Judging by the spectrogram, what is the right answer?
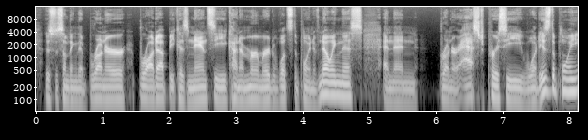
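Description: Here is a man with an ordinary speaking voice and an American accent, pitched fairly low with ordinary pitch variation. He talks at a fairly quick pace in a very clean recording with a silent background, the sound dry and close with no echo. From US Northeast, New Jersey. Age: 20s. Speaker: podcast host. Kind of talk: casual book discussion podcast.

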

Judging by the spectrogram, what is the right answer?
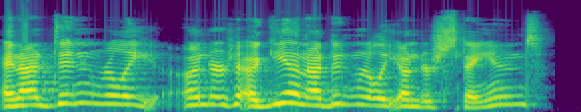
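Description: A woman is speaking. She has a Mississippi accent. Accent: Southern US (Mississippi). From US South, Mississippi (Brandon). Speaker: recovering addict sharing faith story. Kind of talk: testimony.

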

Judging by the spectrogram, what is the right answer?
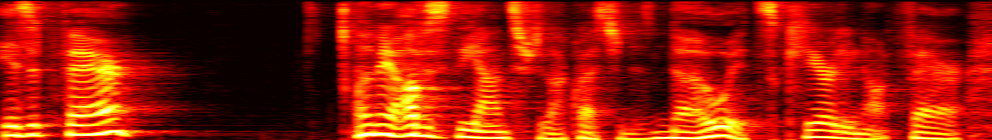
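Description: A man speaks at medium pitch with lively intonation. His voice is somewhat breathy. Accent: Dublin. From Ireland, Dublin. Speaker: podcast host, primary teacher. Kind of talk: solo commentary podcast. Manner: casual, hesitant with many fillers.

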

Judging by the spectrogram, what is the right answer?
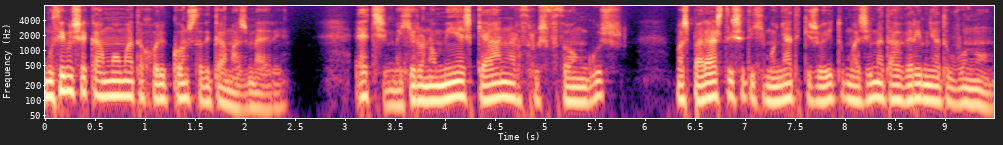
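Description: Speaking in a calm tone at a moderate pace, a man uses a fairly low pitch, lively intonation and a dark, mellow, somewhat breathy tone. The sound is dry and close with no echo, on a very clean recording with a silent background. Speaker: podcast host reading diary. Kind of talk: reading aloud from a travel diary. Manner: measured, calm, narrative reading.

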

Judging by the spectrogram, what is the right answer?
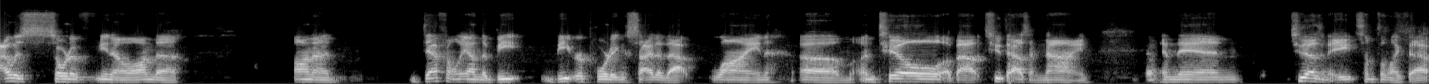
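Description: Here a man with an American accent has a bright, sharp tone and fairly even intonation. He goes at a fairly slow pace, with long, frequent pauses. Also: medium pitch for a man. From rural Nebraska. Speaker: sports journalist. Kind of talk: casual interview. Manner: halting, many fillers and repeats.

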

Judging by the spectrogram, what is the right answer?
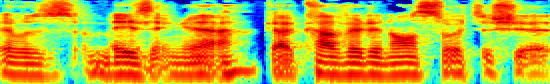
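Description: Vocal fry against a quiet background. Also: man. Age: 30s. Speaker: podcast guest. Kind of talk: casual chat.

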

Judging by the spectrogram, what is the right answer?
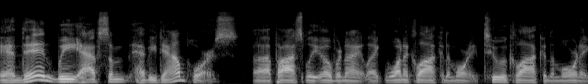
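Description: Against a quiet background, a man with a very deep, low pitch speaks at a fairly quick pace. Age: 50s. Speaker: TV meteorologist. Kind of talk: solo podcast weather talk. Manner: casual, with many filler words.

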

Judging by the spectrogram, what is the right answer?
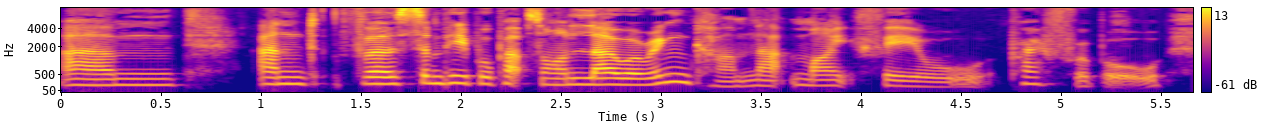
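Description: In a British accent, a speaker moves at a fairly slow pace with ordinary pitch variation, in a very clean recording with a silent background. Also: woman, fairly low pitch for a woman. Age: 40s. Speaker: podcast host, clinical psychologist. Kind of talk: casual interview chat.

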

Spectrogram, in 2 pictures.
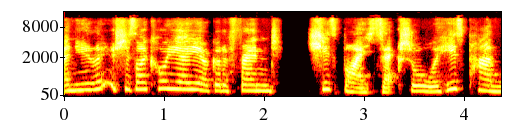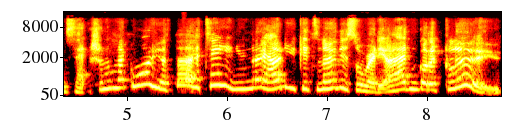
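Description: A woman with a southern England accent, a high pitch, very wide pitch swings, a fairly quick pace, and hardly any pauses, in a dry, close sound with no echo. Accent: British English, southern England. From England, between London and Cambridge. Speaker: parenting author. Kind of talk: interview conversation.

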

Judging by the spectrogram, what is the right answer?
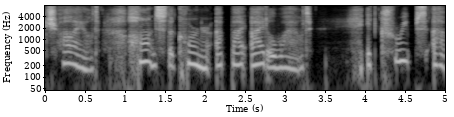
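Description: The voice is a natural reading voice, set against a quiet background.

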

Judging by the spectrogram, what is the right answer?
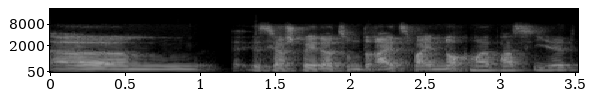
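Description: A man speaks with a dark, mellow tone. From Bocholt, Münsterland, Germany. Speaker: guest, football fan and sponsor. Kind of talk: casual chat.

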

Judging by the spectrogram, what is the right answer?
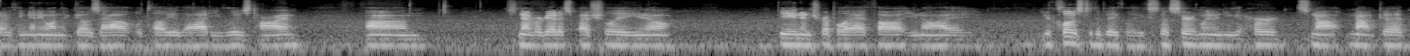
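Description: At a moderate pace, a man speaks in a somewhat breathy, fairly low voice with a monotone, flat intonation. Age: 20s. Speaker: professional baseball pitcher. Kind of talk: interview. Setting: at a ballpark.

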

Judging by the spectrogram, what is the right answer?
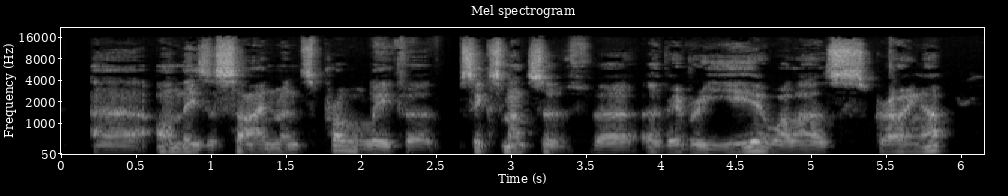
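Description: The speaker has an Australian accent and ordinary pitch variation. The pace is moderate, with hardly any pauses. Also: man. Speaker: retired intelligence official and diplomat. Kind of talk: interview. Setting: remote call from Australia. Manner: halting, many fillers.

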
